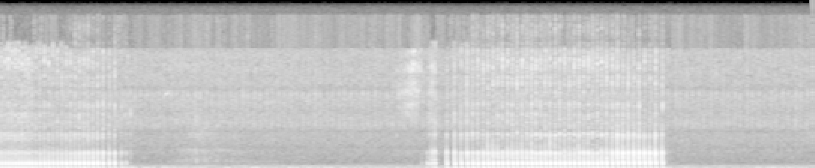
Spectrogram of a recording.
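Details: Two long, loud, fluttering, rattly snores over steady background noise from a pug dog sleeping under a tree.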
